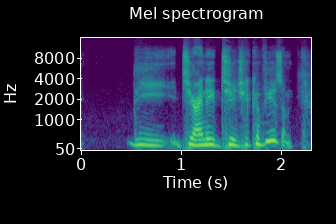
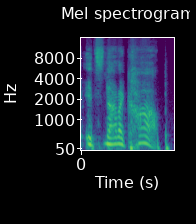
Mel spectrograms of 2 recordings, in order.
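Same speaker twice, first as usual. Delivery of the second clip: normal talking voice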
